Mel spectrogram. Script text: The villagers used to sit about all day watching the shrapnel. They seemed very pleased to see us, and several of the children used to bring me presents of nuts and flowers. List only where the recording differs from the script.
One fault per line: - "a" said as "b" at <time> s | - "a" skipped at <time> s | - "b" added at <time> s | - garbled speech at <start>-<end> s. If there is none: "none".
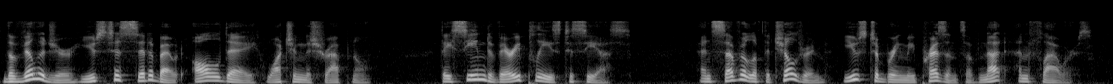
- "villagers" said as "villager" at 0.1 s
- "nuts" said as "nut" at 9.8 s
